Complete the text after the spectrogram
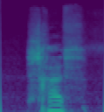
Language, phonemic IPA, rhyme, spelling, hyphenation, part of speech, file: Dutch, /sxœy̯f/, -œy̯f, schuif, schuif, noun / verb, Nl-schuif.ogg
- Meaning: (noun) 1. drawer 2. bolt, to lock a door etc 3. slide, moving or moveable 4. shove 5. something shoven; a portion of sorts 6. mouth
